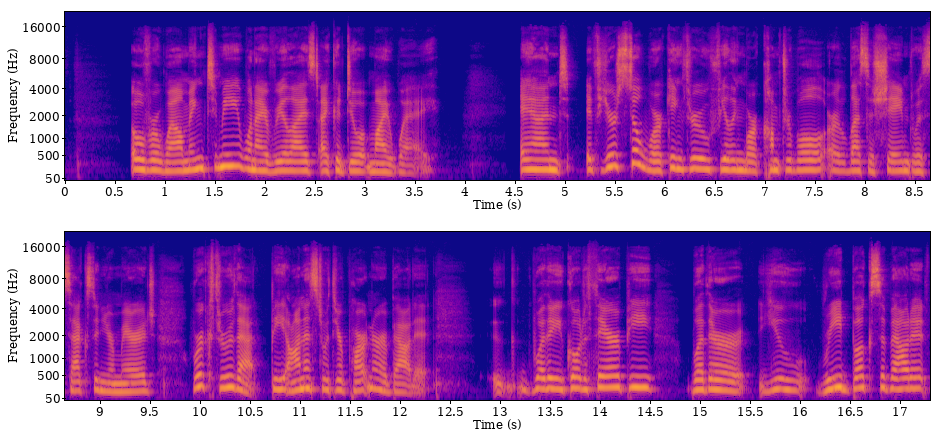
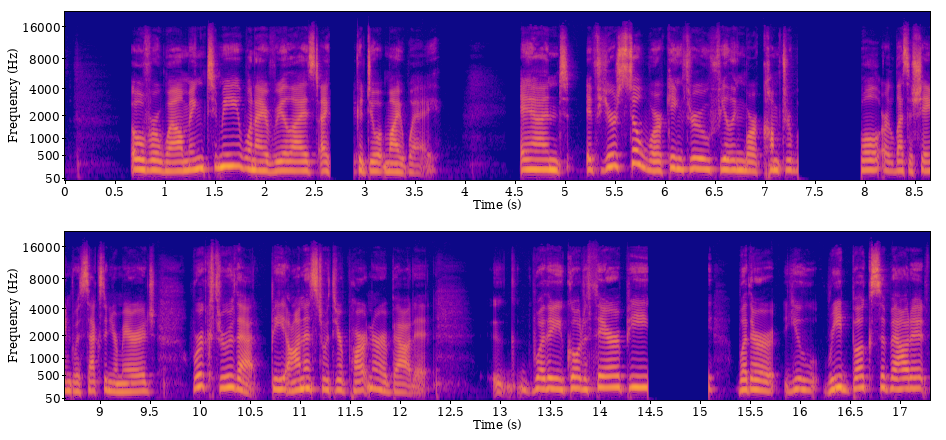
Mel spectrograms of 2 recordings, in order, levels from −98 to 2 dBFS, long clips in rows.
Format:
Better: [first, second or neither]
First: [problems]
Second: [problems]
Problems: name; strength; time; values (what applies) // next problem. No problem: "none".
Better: first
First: none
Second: audio freezing; at 2.5 s, at 7.5 s for 0.5 s and at 14 s for 0.5 s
